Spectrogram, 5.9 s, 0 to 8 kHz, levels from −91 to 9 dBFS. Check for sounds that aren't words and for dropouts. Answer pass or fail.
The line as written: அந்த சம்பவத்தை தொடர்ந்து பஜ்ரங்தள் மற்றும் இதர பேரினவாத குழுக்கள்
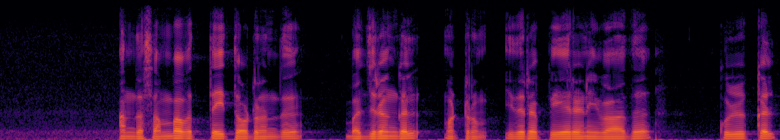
pass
